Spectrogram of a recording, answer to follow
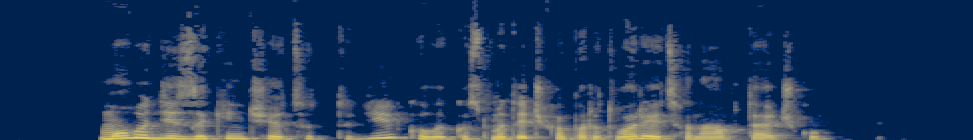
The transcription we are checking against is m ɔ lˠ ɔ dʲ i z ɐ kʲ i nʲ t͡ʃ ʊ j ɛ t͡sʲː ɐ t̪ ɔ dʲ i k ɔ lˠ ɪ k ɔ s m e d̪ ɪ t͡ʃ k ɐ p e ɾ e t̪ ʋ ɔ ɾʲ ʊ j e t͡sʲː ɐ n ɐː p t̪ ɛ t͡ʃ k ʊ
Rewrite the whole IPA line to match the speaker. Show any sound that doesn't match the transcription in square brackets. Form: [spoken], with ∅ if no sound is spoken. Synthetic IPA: m ɔ lˠ ɔ dʲ i z ɐ kʲ i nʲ t͡ʃ ʊ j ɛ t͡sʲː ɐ t̪ ɔ dʲ i k ɔ lˠ ɪ k ɔ s m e [t̪] ɪ t͡ʃ k ɐ p e ɾ e t̪ ʋ ɔ ɾʲ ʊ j e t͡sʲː ɐ n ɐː p t̪ ɛ t͡ʃ k ʊ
